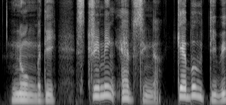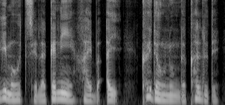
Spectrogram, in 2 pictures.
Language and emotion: Manipuri, surprised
